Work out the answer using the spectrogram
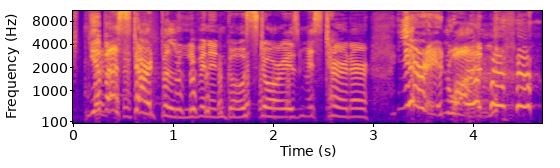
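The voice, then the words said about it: Pirate-style West Country accent impression. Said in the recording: “I could do a pirate accent ... That's almost like West Country ... I can do Jeffrey Rush from Pirates of the Caribbean”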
